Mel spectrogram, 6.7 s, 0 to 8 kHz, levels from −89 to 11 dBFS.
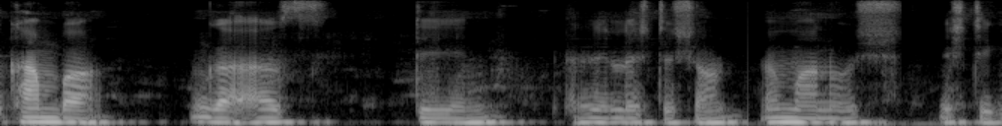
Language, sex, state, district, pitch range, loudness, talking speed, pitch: Bengali, male, West Bengal, Paschim Medinipur, 95-100 Hz, -30 LUFS, 80 wpm, 100 Hz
